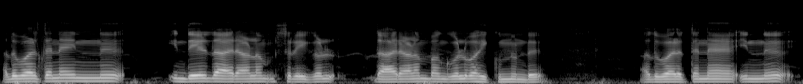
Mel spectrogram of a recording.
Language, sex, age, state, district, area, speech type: Malayalam, male, 18-30, Kerala, Kozhikode, rural, spontaneous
